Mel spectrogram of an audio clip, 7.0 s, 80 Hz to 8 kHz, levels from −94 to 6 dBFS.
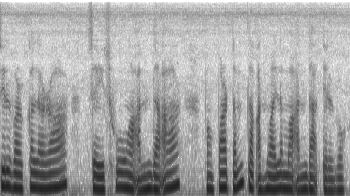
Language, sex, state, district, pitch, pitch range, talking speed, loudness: Mizo, female, Mizoram, Aizawl, 155 Hz, 145-170 Hz, 155 wpm, -14 LUFS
